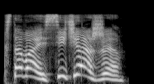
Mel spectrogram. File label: revive friend loud, Russian; Producer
